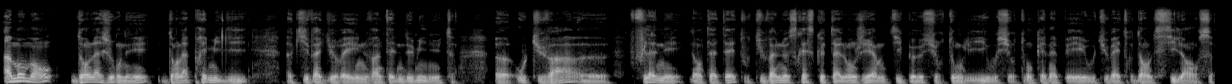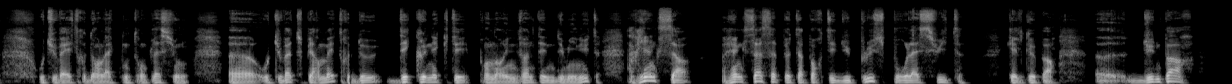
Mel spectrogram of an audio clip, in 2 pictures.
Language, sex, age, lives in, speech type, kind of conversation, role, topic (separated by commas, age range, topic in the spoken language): French, male, 55-59, France, conversation, advice, advisor, Comment puis-je maintenir un rythme de sommeil régulier malgré le stress quotidien ?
